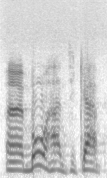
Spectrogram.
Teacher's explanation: le h il est prononcé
